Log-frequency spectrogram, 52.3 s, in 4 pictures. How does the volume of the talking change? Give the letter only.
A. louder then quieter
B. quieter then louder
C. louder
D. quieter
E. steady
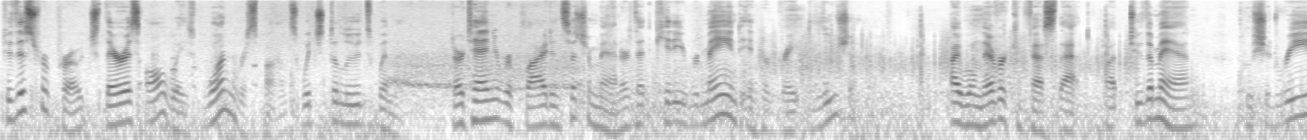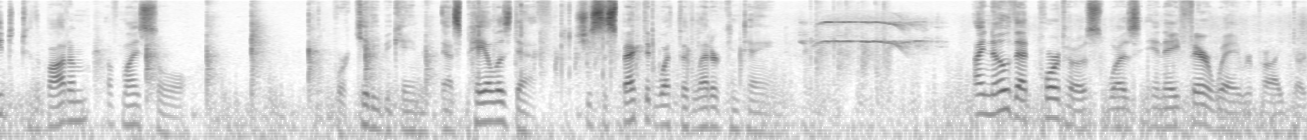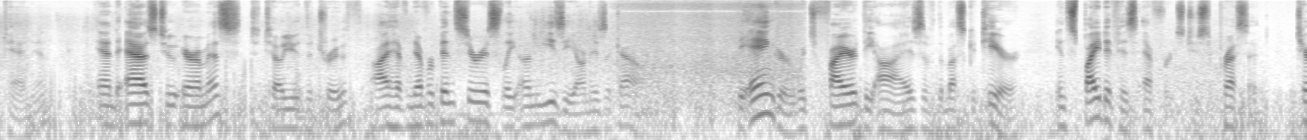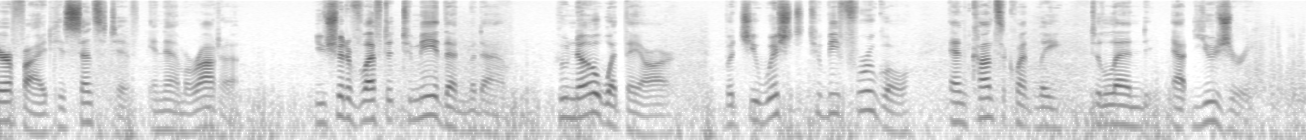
E.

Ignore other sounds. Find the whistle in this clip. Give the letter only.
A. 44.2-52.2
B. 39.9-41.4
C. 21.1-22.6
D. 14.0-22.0
C.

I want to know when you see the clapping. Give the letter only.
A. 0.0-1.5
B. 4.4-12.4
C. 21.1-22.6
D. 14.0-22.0
D.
